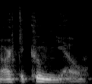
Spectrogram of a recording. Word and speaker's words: Articuno: And I say Articuno, and everybody yells at me. That's how you say it in Italian, Articuno.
